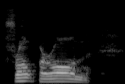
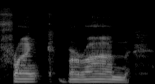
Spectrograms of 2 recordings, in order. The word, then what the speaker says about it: Franck Baron: And you have to put a little bit of a French spin on the pronunciation to kind of get close to it. So, Franck Baron, not Frank Baran, as some people like to call them, and we nearly did.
